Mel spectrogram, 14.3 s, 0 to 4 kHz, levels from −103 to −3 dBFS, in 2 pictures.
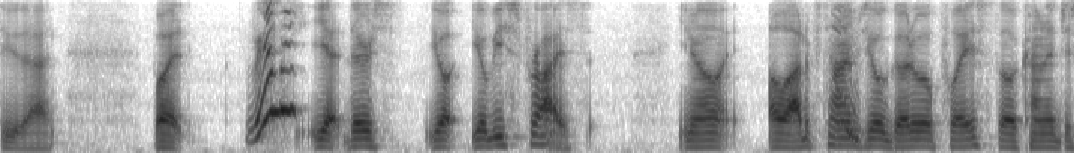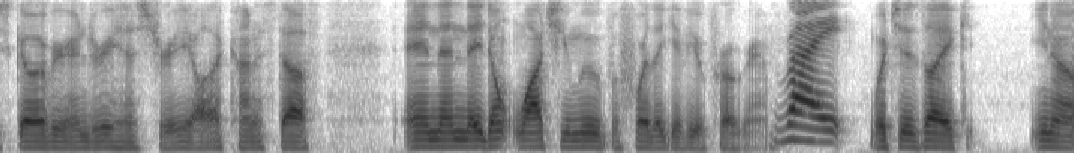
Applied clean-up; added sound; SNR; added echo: none; none; none; none.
